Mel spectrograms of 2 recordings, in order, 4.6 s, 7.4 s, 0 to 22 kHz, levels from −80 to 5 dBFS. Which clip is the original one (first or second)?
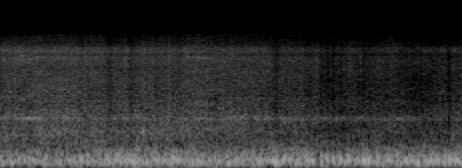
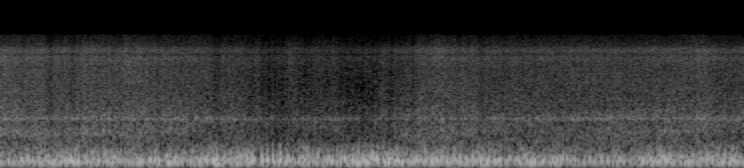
second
